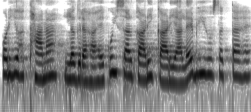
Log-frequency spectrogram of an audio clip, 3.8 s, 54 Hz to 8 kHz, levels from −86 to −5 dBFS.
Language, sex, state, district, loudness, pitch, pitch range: Hindi, female, Bihar, West Champaran, -15 LUFS, 265 Hz, 230-285 Hz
